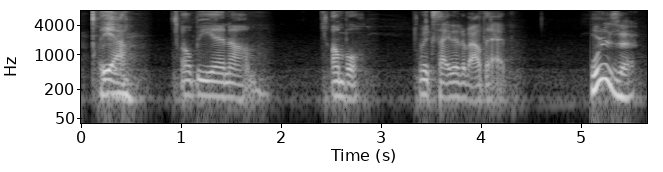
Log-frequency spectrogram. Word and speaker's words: Humble: Yeah, I'll be in um Umble. I'm excited about that. Where is that? It's like right outside of Houston. I always thought it was called Humble. You know, some people pronounce the H.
